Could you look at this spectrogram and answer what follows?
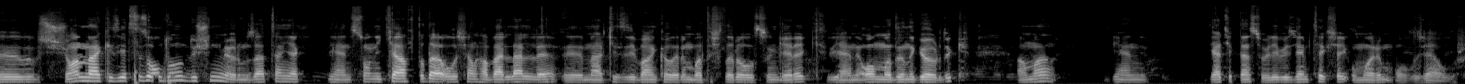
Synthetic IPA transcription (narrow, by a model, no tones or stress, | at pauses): ɛːʃuanmæɾcʰe̞zijɛt̪sizo̞lˠd̪uːnud̪yʃynmyjo̞ɾumzaːt̪ʰænjak̚ | jaːniso̞nicʰiɦaft̪ʰad̪aolˠuʃanɦabæɾlʲæɾlʲɛːmæɾcʰezʲibaŋkʰalˠaɾɯnbat̪ʰɯ̥ʃlˠaɾɯo̞lˠsunɟe̞ɾɛcjaːnio̞lˠmad̪ɯːnɯɟø̞ɾd̪ycama | jaːnɪ | ɟæɾt͡ʃʰɛc̚t̪ʰænsø̞jlʲebilʲed͡ʒeimt̪ʰɛcʃejumaɾɯmo̞lˠud͡ʒaːo̞̰lˠuɾ̥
